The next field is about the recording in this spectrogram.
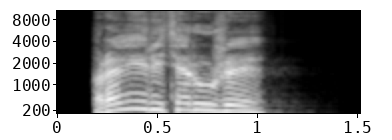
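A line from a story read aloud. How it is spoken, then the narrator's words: Shouted command. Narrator (Russian): выкрикнул Ло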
